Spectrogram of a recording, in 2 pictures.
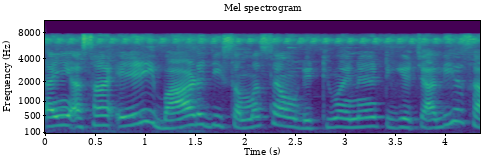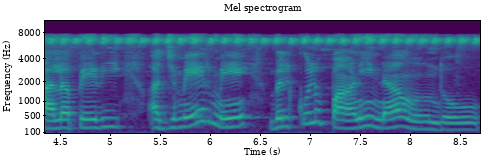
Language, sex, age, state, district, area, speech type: Sindhi, female, 60+, Rajasthan, Ajmer, urban, spontaneous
